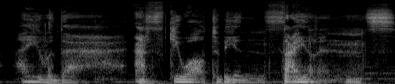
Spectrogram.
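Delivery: lizard creature character voice. Voicing a lizardfolk who orders the prisoners to keep silent: lizardfolk character voice. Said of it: "you notice a lizard folk".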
